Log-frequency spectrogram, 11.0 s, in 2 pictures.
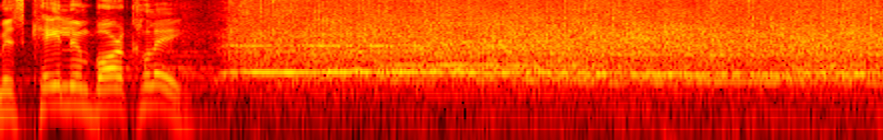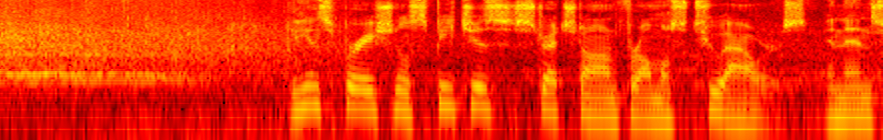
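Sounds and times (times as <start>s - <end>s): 
speech: 0.0s - 1.3s, 7.3s - 11.0s
audience clapping for prison staff at an inmate program ceremony: 1.3s - 8.1s.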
